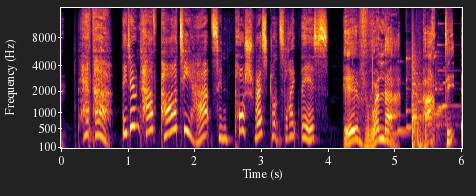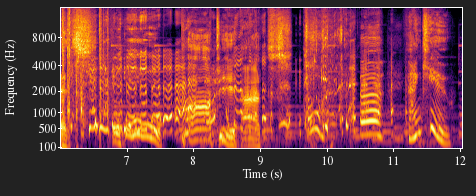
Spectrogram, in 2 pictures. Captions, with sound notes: - Peppa! They don't have party hats in posh restaurants like this! - Et voilà! Party hats! - (laughing) - Oh, ho! Party hats! - Err... thank you.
